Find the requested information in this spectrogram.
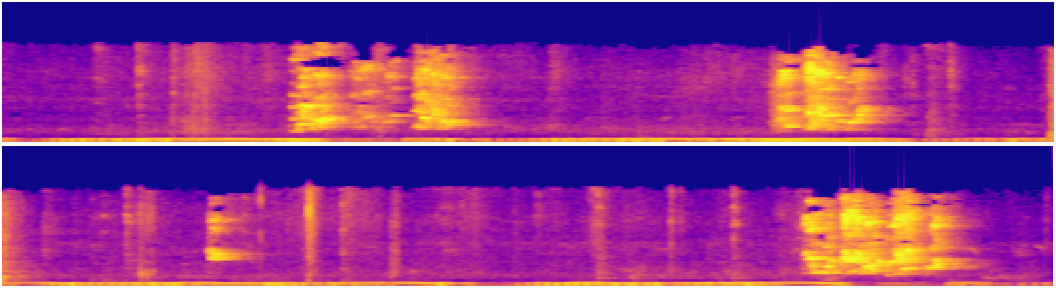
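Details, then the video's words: Anggungan cooing of Barbary doves, white and brown birds compared: a steady run of low rolling coos, each phrase ending in a slightly falling note, about one every two seconds, with bursts of sharp high chirping above. "PERBEDAAN SUARA ANGGUNGAN BURUNG PUTER PUTIH DENGAN PUTER COKLAT"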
